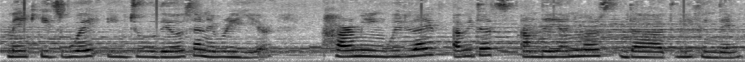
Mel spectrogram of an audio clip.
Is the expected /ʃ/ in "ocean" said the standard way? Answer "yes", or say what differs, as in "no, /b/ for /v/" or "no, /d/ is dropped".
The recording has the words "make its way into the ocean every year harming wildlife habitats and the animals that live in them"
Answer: no, /s/ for /ʃ/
